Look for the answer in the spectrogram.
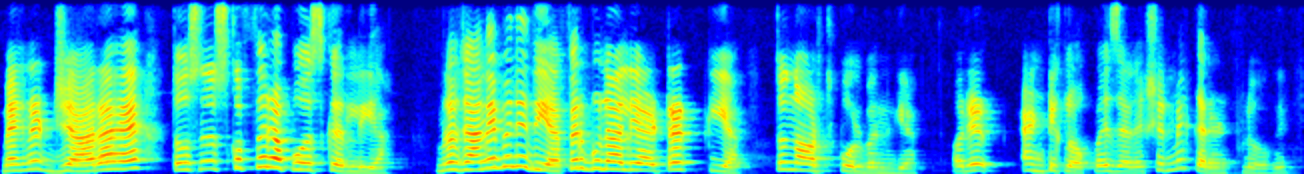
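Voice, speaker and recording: A woman teaching a school science lesson, explaining step by step and often asking whether it is clear. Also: high-pitched, fairly quick. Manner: explains step by step, asks checking questions. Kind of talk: classroom lecture on a whiteboard.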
